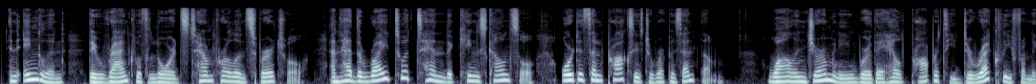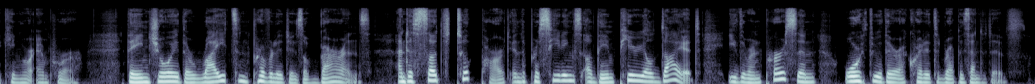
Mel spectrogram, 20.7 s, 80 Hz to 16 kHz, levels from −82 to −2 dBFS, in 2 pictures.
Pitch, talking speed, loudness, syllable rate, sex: 155 Hz, 190 wpm, -19 LUFS, 5.8 syllables/s, female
